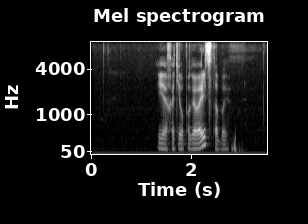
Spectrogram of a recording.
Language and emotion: Russian, neutral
